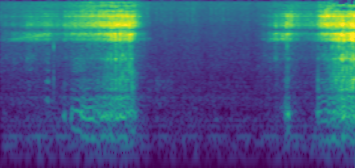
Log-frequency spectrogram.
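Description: Two rough, rattling snores on breathing in, separated by a quiet pause; ordinary snoring.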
